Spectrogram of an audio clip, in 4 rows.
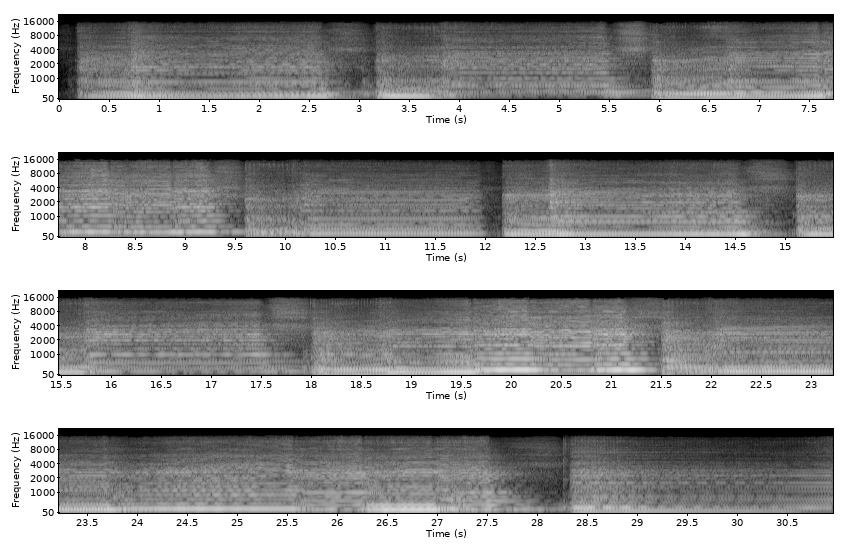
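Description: Solo Giovanni Viotti GV-790 professional cello, played with the bow. The same short melodic phrase is played several times over, once with the cello's original Belgian-style bridge and once with a luthier-made French-style bridge, so the two bridges' tone can be compared.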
